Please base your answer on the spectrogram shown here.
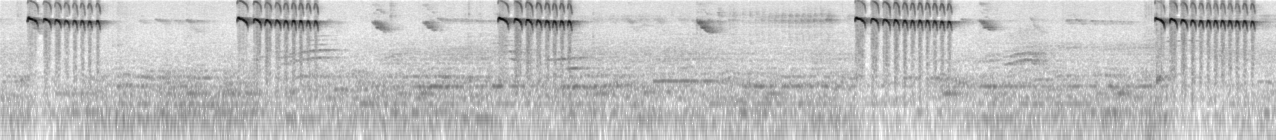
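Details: Pygmy bushtit song used as tutoring for other cage songbirds: five short bursts of very high, rapid chittering notes, spaced a few seconds apart, with faint high tones and quiet background between.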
